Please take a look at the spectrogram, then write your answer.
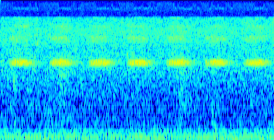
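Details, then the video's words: Indoors, a cricket is heard alongside piano playing. Its shrill, high chirps come in a steady, even series, roughly three per second, over low sustained tones. "i love that you can hear the cricket in addition to the piano still play the"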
